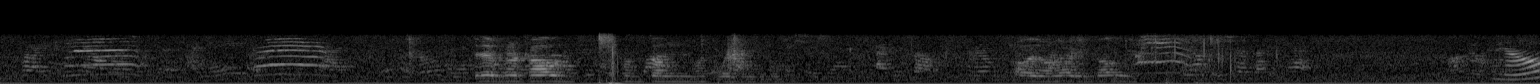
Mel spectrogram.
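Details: Indoor domestic cat meowing repeatedly to be let outside; drawn-out, wavering meows with clear harmonics, several in a row with short pauses, while a man answers in speech and a few sharp knocks sound.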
